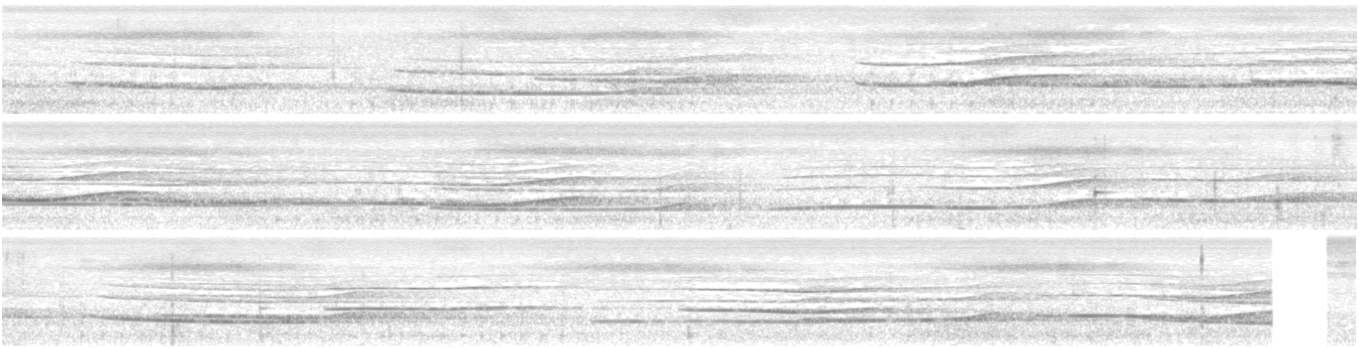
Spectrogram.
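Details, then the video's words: Several indris in Madagascar, the largest lemurs, wail together in a haunting chorus of sliding, siren-like notes that rise and fall in overlapping waves, with a faint insect hiss and pulsing high chirps behind. "Largest Lemurs in Madagascar, the Indris. Astonishing mesmerising call."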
